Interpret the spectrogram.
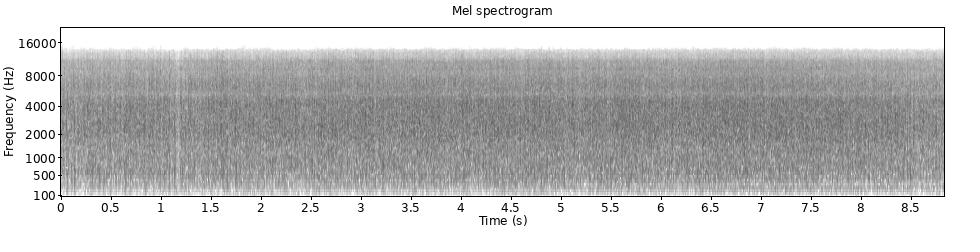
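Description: Heavy rain pouring down onto a tarp overhead, a dense, steady hiss.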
